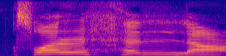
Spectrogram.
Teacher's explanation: लाम मुशद्दद के ऊपर और रा मुशद्दद के ऊपर गुन्ना नहीं करना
